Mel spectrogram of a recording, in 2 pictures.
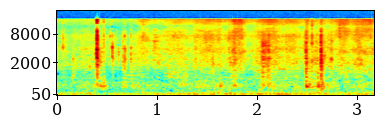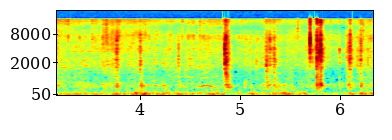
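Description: A flat-pack sugarcane-based biopolymer tree shelter being rolled into a tube by hand, its side tabs slid into slots: scattered clicks and scrapes of the stiff sheet, over a low rumble of wind on the microphone.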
